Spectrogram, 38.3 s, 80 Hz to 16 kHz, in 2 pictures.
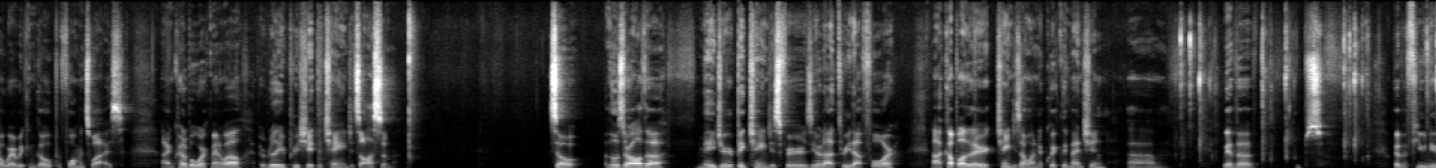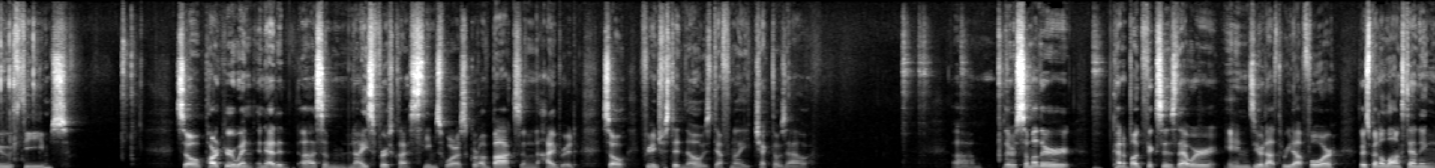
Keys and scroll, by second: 16.0 alt+shift+p, 16.8 Escape, 17.1 u, 18.1 alt+shift+p, 18.9 alt+shift+p, 18.9-20.1 typing, 20.8 Return, 32.4 Escape.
